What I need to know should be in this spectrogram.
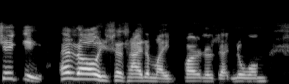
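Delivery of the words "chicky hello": put-on real, full, high, strong Chinese accent. Retelling how Johnny greeted the speaker on arrival, in Johnny's Chinese accent. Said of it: "he had that real Chinese accent".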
